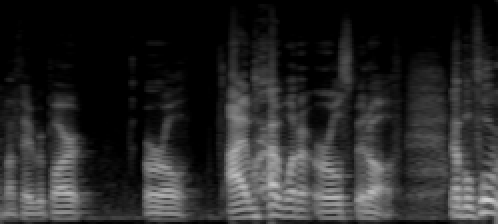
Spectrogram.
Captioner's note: chuckles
